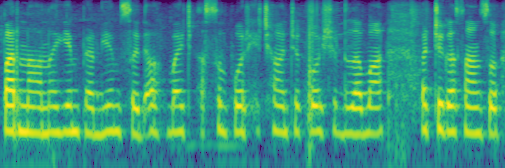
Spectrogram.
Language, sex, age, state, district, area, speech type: Kashmiri, female, 60+, Jammu and Kashmir, Baramulla, rural, spontaneous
